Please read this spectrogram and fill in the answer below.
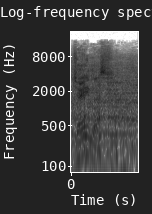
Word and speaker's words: Jameis: But I think the Heisman Trophy winner is going to rhyme with famous. Jameis.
